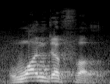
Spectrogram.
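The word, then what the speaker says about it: wonderful: का उच्चारण है इसका, वंडरफुल, और इसके यहाँ श्व का ये डॉट मैंने लगा दिया अभी, तो ये इसमें पहले सिलेबल पे स्ट्रेस है, यानी इसको हम पढ़ेंगे वंडर, वहीं पर जो अ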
